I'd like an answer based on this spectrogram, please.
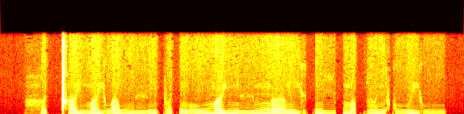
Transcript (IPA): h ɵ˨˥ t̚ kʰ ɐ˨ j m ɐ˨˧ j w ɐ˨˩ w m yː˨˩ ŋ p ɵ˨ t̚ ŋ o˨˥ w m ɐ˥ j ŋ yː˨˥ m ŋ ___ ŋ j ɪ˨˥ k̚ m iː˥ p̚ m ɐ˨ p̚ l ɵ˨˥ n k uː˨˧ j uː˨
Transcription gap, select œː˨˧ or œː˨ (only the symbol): œː˨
